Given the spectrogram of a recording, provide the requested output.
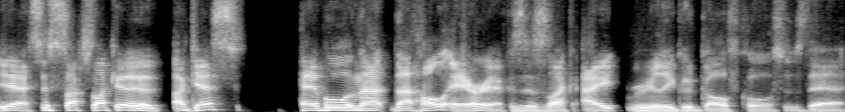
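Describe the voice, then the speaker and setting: The speaker has a strong Australian accent and very wide pitch swings. The recording is very clean, with a silent background. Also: man. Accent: broad Australian. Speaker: retired footballer. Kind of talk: casual chat.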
